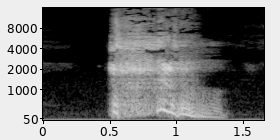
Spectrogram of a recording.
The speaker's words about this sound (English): As I then have a hacking cough.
